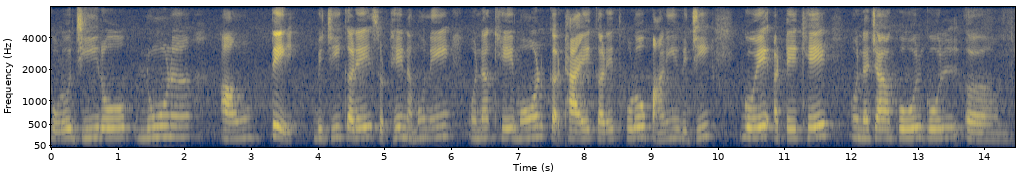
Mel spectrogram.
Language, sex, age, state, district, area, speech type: Sindhi, female, 45-60, Maharashtra, Mumbai City, urban, spontaneous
